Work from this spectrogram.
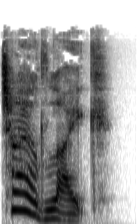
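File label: "childlike", British English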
